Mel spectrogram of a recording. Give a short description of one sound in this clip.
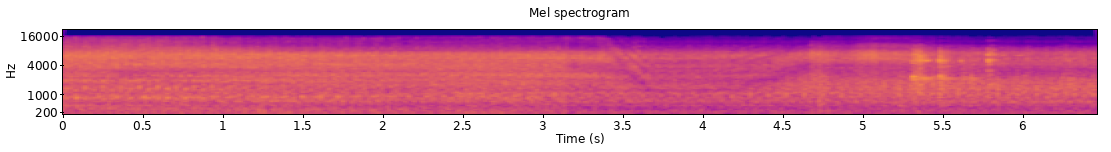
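A post hole auger grinds into the soil.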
